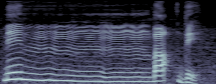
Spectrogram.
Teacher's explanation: নুন সাকিনের পরে বা আসলে এখানে মিম ধরে পড়তে হবে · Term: ইকলাব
